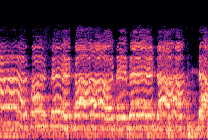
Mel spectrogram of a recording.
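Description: Music of chanting voices, sung in short phrases with wavering held notes.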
